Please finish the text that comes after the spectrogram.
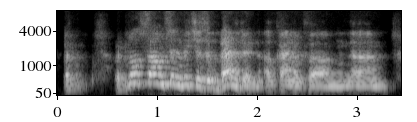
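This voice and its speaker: A man giving an academic lecture as guest speaker, halting, with many fillers and repeated words. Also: mid-range voice, huge pitch swings. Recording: roomy, distant lecture-hall sound.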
